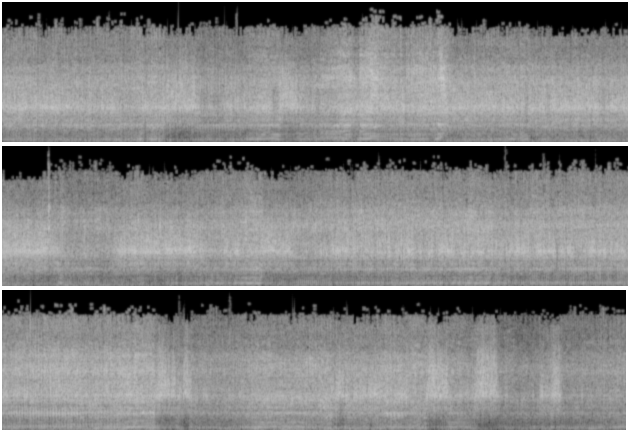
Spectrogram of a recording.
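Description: Dirt bike engines running while riding over rough ground, the revs rising and falling a few times; other trail bikes ride close by.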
